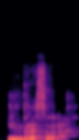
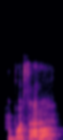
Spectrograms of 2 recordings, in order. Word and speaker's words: impresora: It's with an impression. Impresada? Very close. Impresora.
